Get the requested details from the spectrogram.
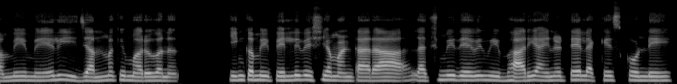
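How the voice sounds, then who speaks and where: Woman reading as a flattering male matchmaker. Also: medium pitch, clear, resonant tone, dry recording, clean studio sound, lightly acted. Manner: flattering, boastful sales talk. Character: fast-talking middle-aged male marriage broker.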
